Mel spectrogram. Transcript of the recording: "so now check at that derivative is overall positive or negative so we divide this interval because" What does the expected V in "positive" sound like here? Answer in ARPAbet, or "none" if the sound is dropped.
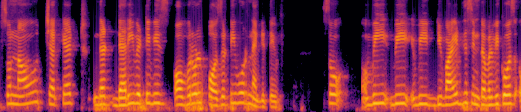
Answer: V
